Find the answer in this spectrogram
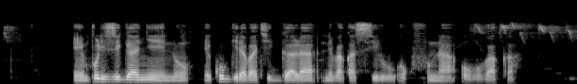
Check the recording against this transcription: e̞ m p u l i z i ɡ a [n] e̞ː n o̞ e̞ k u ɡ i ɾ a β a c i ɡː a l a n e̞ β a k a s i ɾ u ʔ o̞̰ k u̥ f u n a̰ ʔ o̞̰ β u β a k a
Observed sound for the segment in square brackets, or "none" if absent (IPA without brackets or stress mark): ɲ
